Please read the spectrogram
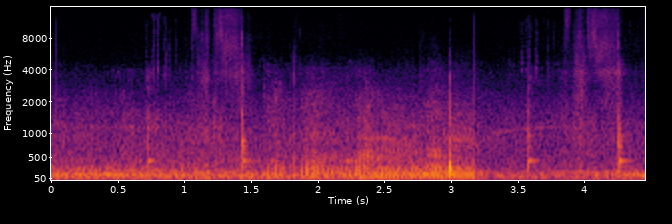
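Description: A shot putter's standing throw from a concrete ring: a single sharp thump about three seconds in, the loudest moment, as he drives through the throw and lets the shot go. A low rumble sits under it and eases just after.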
